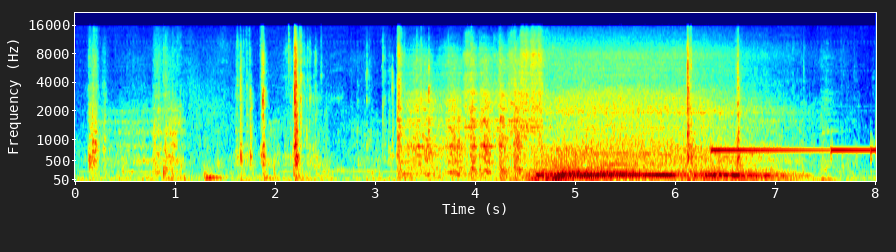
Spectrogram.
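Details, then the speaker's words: 2013 Chevrolet V8 pickup outdoors in winter, cold, started from a smaller-capacity jump starter: sluggish uneven cranking for about three seconds before the engine catches and runs; slow cranking from undersized jump pack. "so both units will actually start this pickup which is good but the huge difference that we're seeing between the two is how much they'll allow vehicle to crank and how fast they will crank"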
